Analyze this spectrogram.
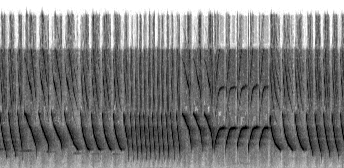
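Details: Local canary singing a long, rolling song used as a tutor for white-rumped shamas, magpie-robins and other songbirds: rapid runs of high, downward-sweeping whistled notes, speeding into fast trills, then slower looping upslurred notes, loud and continuous.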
